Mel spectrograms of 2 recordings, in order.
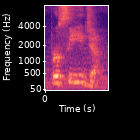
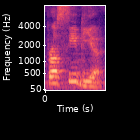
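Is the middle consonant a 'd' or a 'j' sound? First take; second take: j; d. First: The middle has a 'j' sound before the ending. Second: The middle has a 'd' sound before the ending. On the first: The speaker calls it right. "কিন্তু এই ওয়ার্ডটার ঠিক উচ্চারণ হয় প্রসিজা" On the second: The speaker calls it wrong. "এই ওয়ার্ডটা আমরা সবাই উচ্চারণ করি প্রসিডিয়ার বলে"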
